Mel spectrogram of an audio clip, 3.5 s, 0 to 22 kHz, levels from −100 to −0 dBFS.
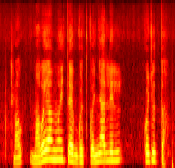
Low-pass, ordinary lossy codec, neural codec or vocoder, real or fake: none; none; codec, 44.1 kHz, 7.8 kbps, DAC; fake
